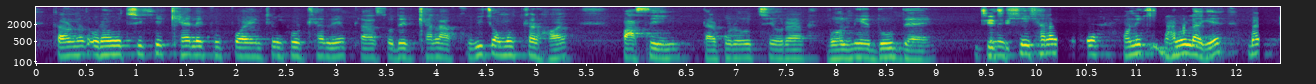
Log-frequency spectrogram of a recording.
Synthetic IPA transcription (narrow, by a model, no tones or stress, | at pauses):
kaɾonoɾaɦotːɕʰekikʰɛlekʰub̚pɔeeɳʈiupoɾkʰɛleplasod̪eɾkʰɛlakʰubit͡ɕɔmot̪̚kaɾɦɔe | pasiŋt̪aɾpɔɾeɦotːɕʰeoɾabʱɔlnijed̪oɾd̪ɛe | ʃejkʰɛlaɔeɔnekibʱalolaɡeba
